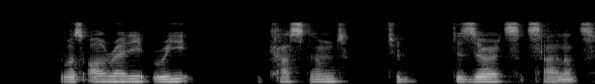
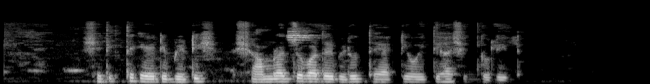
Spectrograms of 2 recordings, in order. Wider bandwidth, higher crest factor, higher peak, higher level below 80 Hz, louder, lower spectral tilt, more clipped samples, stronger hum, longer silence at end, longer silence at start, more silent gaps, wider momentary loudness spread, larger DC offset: about the same, 7.8 kHz vs 8 kHz; about the same, 20 dB vs 18 dB; second, -8 dBFS vs -2 dBFS; second, -70 dBFS vs -62 dBFS; second, -27 LUFS vs -18 LUFS; second, -4 dB/octave vs -5.5 dB/octave; neither; neither; second, 0 s vs 1.3 s; first, 0.6 s vs 0.05 s; first, 2.07-2.29 s, 2.50-2.56 s, 4.26-4.53 s vs none; about the same, 14 LU vs 13 LU; neither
